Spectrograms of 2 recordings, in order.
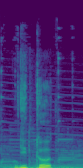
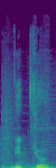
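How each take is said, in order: First: The t before i is a plain t. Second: The t before i is palatalized, like ch.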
